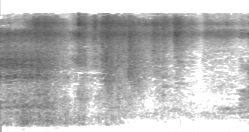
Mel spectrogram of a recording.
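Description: Paper feed sack rustling as a plastic cup scoops dry concentrated sheep feed out of it, an irregular scraping rustle.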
